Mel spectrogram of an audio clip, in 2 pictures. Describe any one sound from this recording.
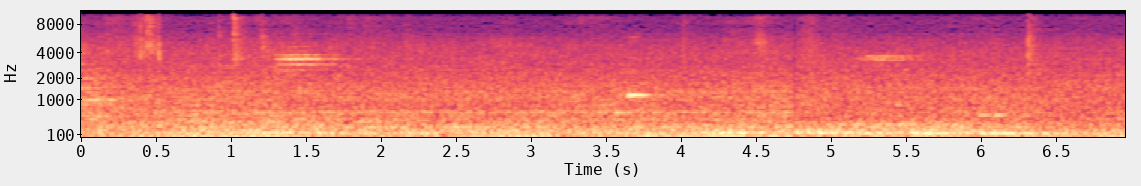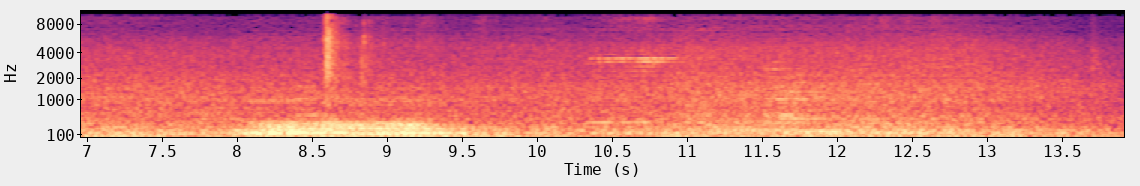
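Plastic chess pieces click against a board.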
